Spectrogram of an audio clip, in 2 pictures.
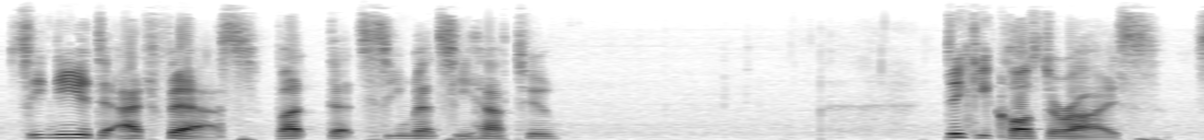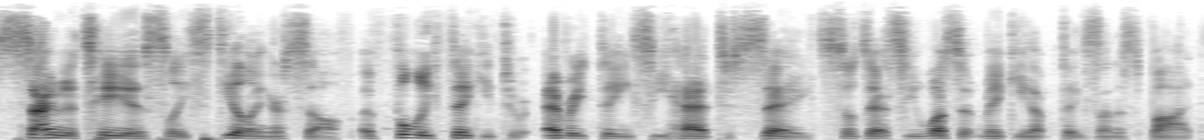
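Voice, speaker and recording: Low-voiced woman reading a story aloud. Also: normal speed, fairly bright tone. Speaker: narrator. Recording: dull, slightly muffled dry recording.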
